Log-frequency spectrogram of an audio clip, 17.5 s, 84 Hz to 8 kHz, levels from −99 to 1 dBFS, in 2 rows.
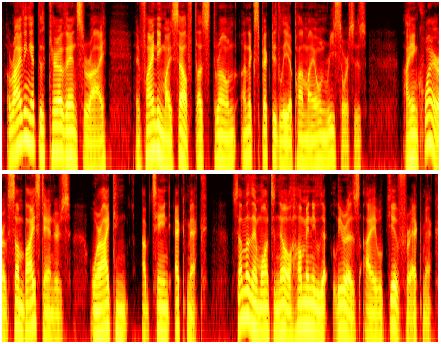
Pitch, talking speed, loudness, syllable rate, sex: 110 Hz, 130 wpm, -19 LUFS, 4.8 syllables/s, male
